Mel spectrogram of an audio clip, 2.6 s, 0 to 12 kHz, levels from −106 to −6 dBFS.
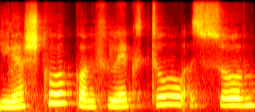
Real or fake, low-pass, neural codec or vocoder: fake; 10.8 kHz; codec, 16 kHz in and 24 kHz out, 0.6 kbps, FocalCodec, streaming, 2048 codes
